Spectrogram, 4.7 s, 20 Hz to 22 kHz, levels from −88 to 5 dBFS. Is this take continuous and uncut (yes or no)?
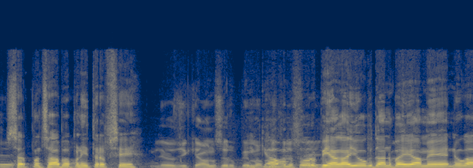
yes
